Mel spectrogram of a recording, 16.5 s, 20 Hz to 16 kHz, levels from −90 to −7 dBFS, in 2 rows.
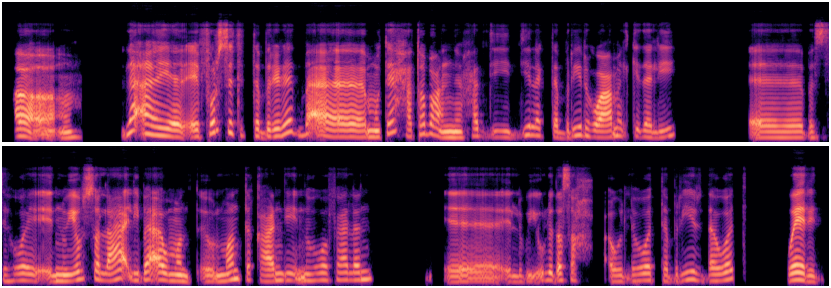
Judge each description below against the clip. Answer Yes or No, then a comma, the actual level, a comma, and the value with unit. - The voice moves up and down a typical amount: Yes, average, 3.5 semitones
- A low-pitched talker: No, medium, 175 Hz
